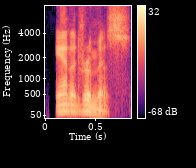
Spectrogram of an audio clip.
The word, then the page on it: anadromous: American English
